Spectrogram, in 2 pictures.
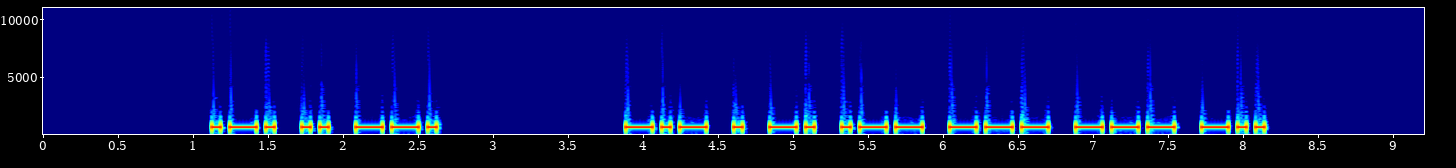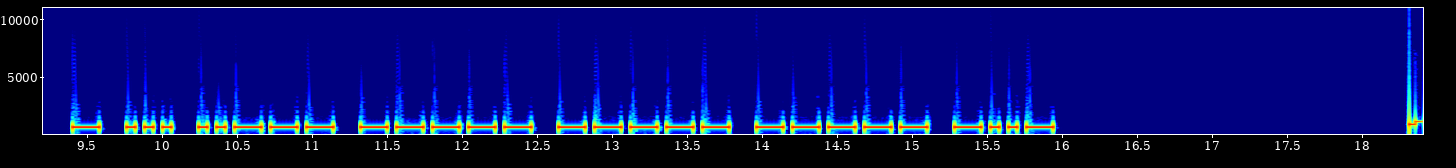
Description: Morse code, heard as a keyed tone, about 20 wpm, 700 Hz. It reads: RIG KENWOOD TS2000X
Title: Common QSO Phrases - 3x Word-Spacing - 20wpm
